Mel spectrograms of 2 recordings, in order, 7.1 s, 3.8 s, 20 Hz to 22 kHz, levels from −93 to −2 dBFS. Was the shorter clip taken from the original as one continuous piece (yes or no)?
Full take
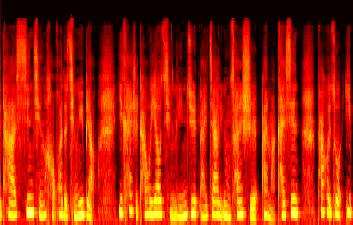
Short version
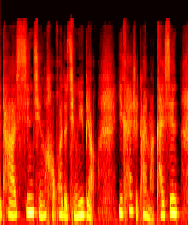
no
